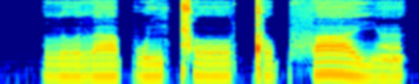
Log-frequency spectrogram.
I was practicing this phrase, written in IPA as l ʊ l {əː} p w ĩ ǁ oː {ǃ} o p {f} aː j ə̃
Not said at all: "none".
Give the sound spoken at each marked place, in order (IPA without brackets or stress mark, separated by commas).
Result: aː, ǃ, f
